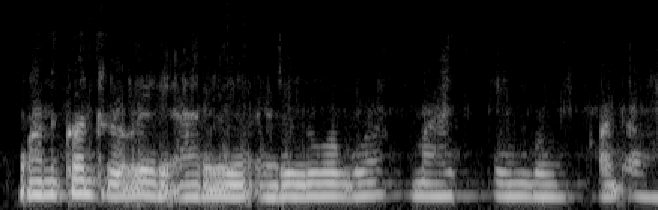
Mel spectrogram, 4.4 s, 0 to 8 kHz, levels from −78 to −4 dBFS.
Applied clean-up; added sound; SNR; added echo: neural separator model SepFormer DNS4.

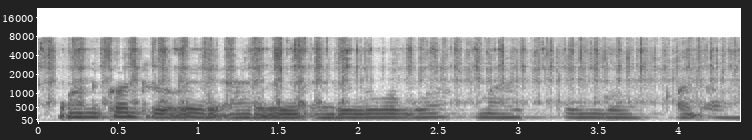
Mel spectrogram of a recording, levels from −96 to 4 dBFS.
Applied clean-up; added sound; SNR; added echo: none; Rattle; 4 dB; reverberation time 0.5 s.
